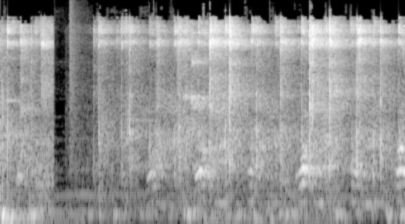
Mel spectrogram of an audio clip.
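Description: Table tennis ball being hit back and forth in a fast training rally: quick sharp clicks of ball on bat and table, breaking off briefly about a second in.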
